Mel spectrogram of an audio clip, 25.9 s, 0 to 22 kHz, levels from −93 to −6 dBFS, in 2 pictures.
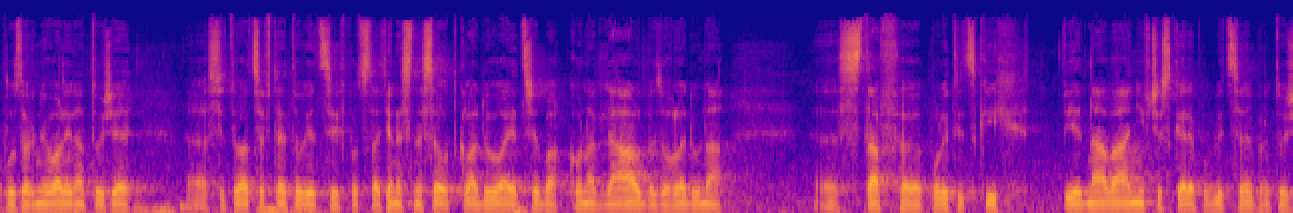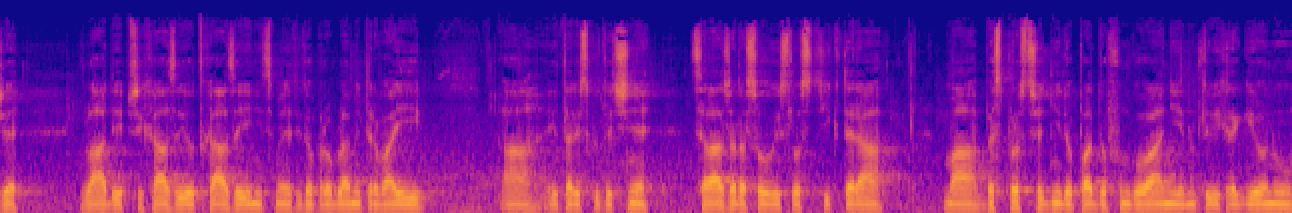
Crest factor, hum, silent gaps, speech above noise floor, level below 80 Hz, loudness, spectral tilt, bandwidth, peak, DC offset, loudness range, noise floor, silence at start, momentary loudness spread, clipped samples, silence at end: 18 dB; none; none; 26 dB; -52 dBFS; -29 LUFS; -5.5 dB/octave; 16 kHz; -12 dBFS; under 0.1%; 2 LU; -54 dBFS; 0 s; 8 LU; under 0.1%; 0 s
